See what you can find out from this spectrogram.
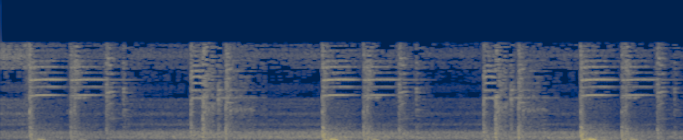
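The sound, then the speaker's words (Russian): Metal ringing under hammer blows on an anvil at a forge, one worker tapping the anvil with a small hammer while a helper strikes the hot metal. Many sharp, bright strikes fall in a steady, repeating rhythm over a low background noise. “Я стучу по наковальне, а он бьет по металлу”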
